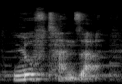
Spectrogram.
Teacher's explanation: In English, people usually say Lufthansa, but in German, we say Lufthansa. So the emphasis is on the first syllable.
